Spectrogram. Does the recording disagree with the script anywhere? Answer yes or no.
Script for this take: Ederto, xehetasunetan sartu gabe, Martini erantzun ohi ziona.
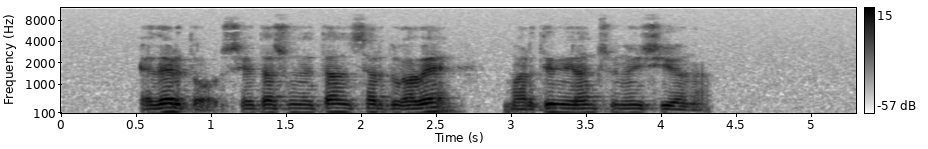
no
